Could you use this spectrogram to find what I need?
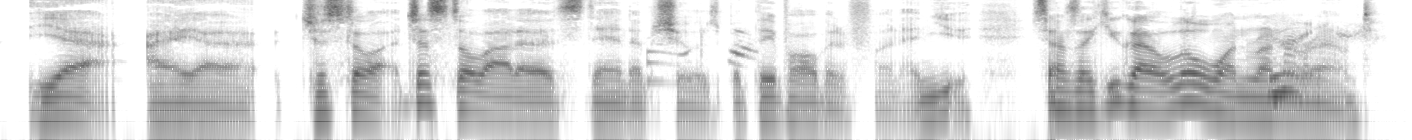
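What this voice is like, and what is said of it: Hoarse, strained voice. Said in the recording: “My voice is a little blown out ... I was picking up on that a little bit. You sounded hoarse.”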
